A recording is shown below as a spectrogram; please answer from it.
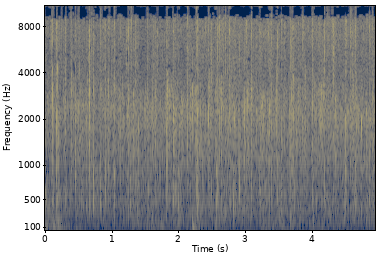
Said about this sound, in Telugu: ఆయన చప్పట్లు కొట్టండి ఒకసారి అందరూ.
